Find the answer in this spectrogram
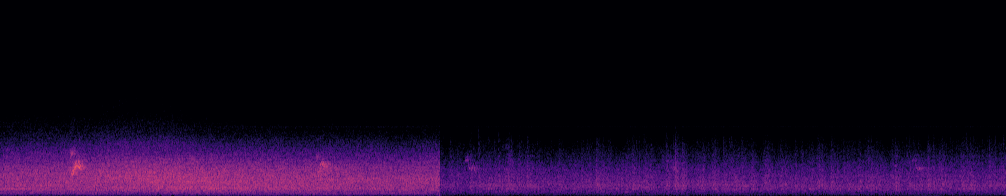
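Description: Steady hiss from a trail camera's microphone with a few short, high chirps from a small bird at the nest box, the loudest about a second in. The hiss drops sharply about four and a half seconds in.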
